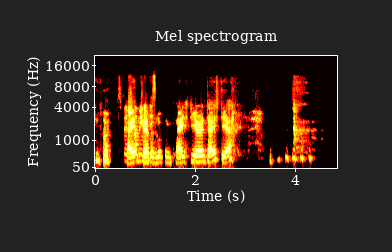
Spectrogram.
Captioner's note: laughs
